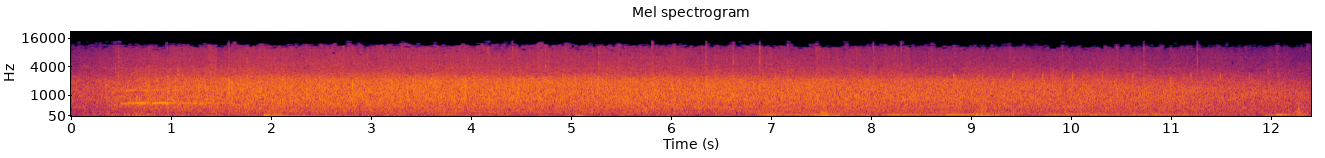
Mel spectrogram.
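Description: Audience applauding, swelling in the first second or so after the music ends and slowly dying away near the end.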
